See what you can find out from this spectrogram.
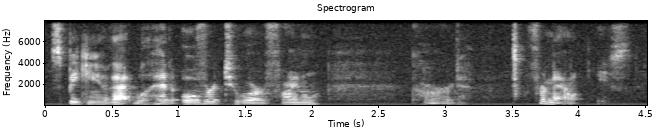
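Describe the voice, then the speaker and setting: A performer playing a whimsical magical tarot reader, musing hesitantly in a soft-spoken roleplay with a creaky voice. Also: medium pitch, slight background noise, natural voice. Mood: musing, gentle. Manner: hesitant, musing, pausing with hums.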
